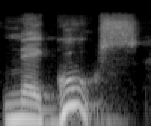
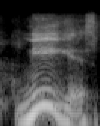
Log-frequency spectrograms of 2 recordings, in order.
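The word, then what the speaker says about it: Negus: he spelled it right n-e-g-u-s which is actually pronounced negoose not negas but we say that here in america which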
